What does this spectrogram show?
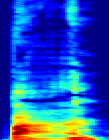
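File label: "ban", Mandarin pinyin, third tone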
